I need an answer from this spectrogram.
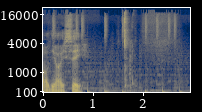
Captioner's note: click of the switch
